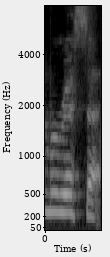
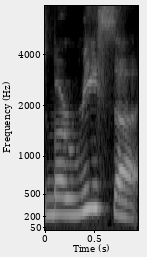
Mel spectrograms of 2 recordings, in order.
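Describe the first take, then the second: First: The ending does not sound like Risa. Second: The ending sounds like the name Risa. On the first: The speaker calls it wrong. "It's not Marissa" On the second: The speaker calls it right. "take the name Risa, and it's Marissa"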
